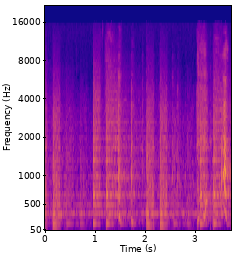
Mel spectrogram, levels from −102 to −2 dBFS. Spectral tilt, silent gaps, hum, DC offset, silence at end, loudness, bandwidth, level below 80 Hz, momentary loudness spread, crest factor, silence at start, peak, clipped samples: -3 dB/octave; none; none; under 0.1%; 0 s; -39 LUFS; 16 kHz; -66 dBFS; 16 LU; 28 dB; 0 s; -12 dBFS; under 0.1%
